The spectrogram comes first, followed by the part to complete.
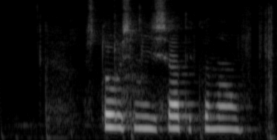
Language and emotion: Russian, neutral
